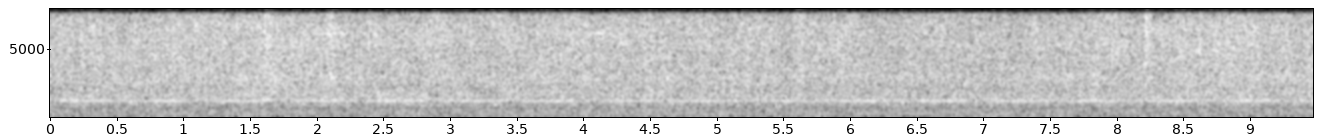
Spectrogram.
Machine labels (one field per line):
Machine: pump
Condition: abnormal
